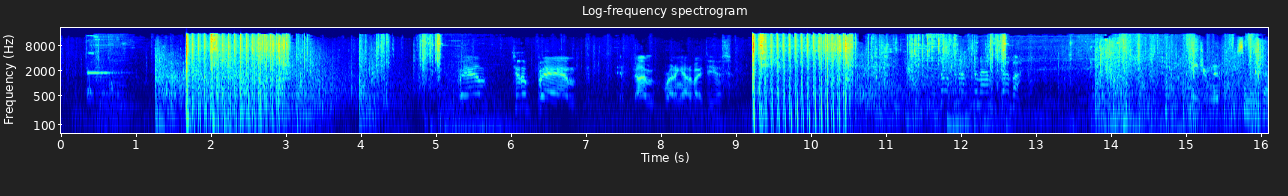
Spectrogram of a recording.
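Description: Automatic weapons fire in Apex Legends in loud rapid bursts, with a couple of long sustained volleys separated by quieter gaps. Game voice lines and other effects sit between the bursts.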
